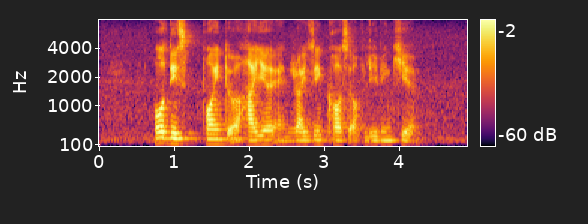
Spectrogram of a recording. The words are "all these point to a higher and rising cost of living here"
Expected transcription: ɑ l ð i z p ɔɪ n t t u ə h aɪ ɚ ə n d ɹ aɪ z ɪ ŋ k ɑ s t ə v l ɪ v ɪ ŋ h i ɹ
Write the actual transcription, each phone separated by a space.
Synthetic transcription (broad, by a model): ɑ l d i s p ɔɪ n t t u ə h aɪ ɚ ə n ɹ aɪ z ɪ ŋ k ɑ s ə f l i v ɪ ŋ h i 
